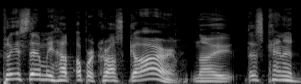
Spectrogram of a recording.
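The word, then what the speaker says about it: Crossgare: I absolutely sympathize so when you spell upper cross gear it's c r o SS g a r e it's gar cross gar but uh there you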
